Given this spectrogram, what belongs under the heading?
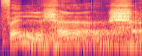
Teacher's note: Ha tempat Ain Tengah halq dipanggil wasatil halq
